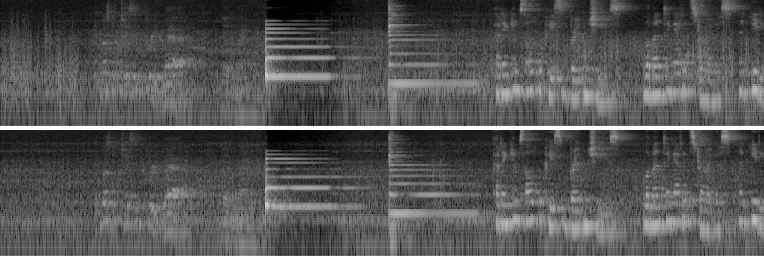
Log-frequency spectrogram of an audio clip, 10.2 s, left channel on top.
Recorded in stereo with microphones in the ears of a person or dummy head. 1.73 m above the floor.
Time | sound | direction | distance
1.2 | a man speaking | 70° left (ahead or behind) | 5 m
3.5 | a piano | 75° left (ahead or behind) | 4 m
5.2 | a guitar | 40° left (ahead or behind) | 1.9 m
6.6 | a woman speaking | 15° right (ahead or behind) | 2 m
